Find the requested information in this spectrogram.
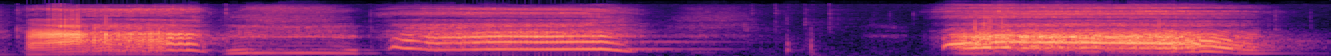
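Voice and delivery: high, strangled goat bleat; goat scream. Shown as a demonstration. Streamer mimicking goat sounds in frustration, screaming. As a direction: scream out short goat cries. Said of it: "You know those goat sounds they play?".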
